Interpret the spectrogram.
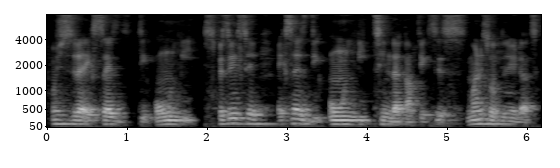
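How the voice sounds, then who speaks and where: A young man tells his own story in a loose, rambling way, leaning on filler words as he goes. His voice sits very low and sounds mellow and soft-edged. The room around him adds a clear echo. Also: fast talker. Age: young adult. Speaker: vlogger. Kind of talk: casual personal storytelling.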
